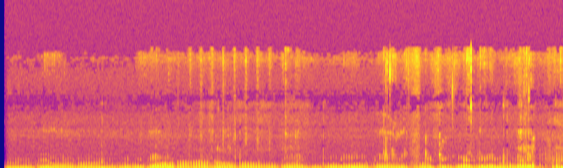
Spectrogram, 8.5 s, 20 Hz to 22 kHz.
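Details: A female Scottish Fold cat, born 11 February 2021, playful and attention-seeking, purrs steadily, a low rumbling vibration rising and falling with each breath, with some background noise.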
